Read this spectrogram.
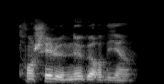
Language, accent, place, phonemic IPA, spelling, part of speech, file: French, France, Lyon, /tʁɑ̃.ʃe l(ə) nø ɡɔʁ.djɛ̃/, trancher le nœud gordien, verb, LL-Q150 (fra)-trancher le nœud gordien.wav
- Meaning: to cut the Gordian knot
